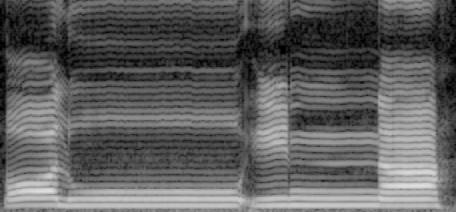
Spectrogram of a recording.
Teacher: इस मद को 3 अलिफ़ के बराबर खींच कर पढ़ेंगे, ना इससे कम और ना ही इससे ज़्यादा। ऐसे कहेंगे क़ालू इन्ना। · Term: मद्दे मुनफसिल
